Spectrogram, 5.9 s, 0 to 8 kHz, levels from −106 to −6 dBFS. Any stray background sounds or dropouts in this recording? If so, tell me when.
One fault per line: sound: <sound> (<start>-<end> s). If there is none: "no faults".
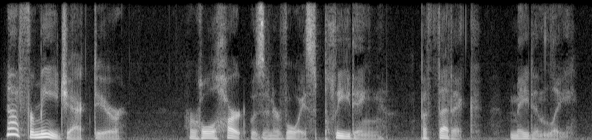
no faults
